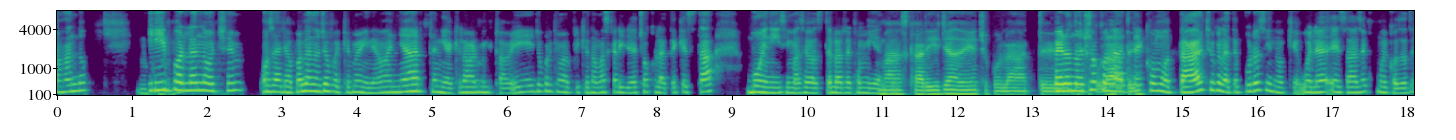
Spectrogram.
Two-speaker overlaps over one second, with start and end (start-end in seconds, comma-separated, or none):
13.3-14.6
